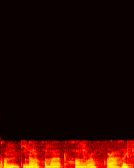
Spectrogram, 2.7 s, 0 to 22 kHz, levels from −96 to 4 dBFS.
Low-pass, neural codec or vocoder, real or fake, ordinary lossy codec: 3.6 kHz; none; real; none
